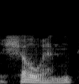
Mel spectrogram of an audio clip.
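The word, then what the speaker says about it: Samhain: Well, the holiday traces its origins back to 2,000 years ago to the ancient Celtic festival of Shaham, pronounced Shoen, celebrated from October 31st to November the 1st.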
